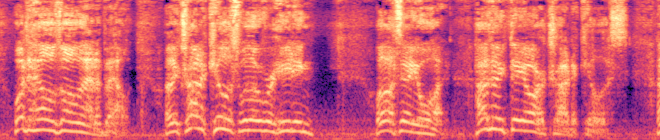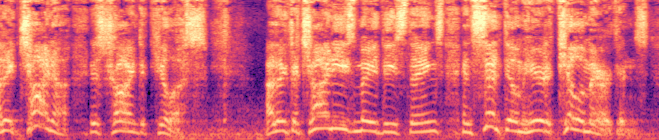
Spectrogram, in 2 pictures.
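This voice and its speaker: An actor playing an angry, blunt conspiracy commentator delivering an emphatic political rant in an audio drama. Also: male voice, high-pitched, lively intonation, brisk, a little hiss or hum. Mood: furious. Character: furious, ranting male conspiracy commentator.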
